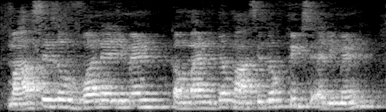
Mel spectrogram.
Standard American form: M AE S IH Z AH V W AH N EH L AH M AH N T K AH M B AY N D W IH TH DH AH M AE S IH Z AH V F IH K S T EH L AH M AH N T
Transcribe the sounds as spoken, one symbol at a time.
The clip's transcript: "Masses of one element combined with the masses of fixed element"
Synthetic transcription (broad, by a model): M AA S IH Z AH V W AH N EH L AH M AH N T K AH M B AY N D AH M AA S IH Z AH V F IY K S EH L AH M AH N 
